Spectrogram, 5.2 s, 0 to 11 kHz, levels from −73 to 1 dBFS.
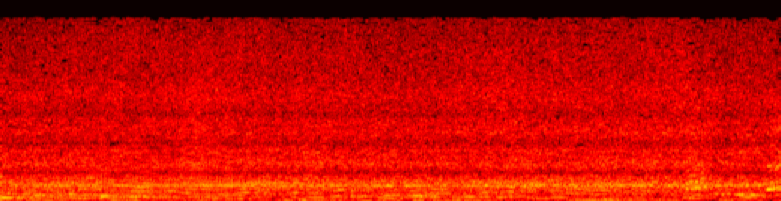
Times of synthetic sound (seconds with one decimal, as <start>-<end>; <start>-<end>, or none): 0.6-1.6

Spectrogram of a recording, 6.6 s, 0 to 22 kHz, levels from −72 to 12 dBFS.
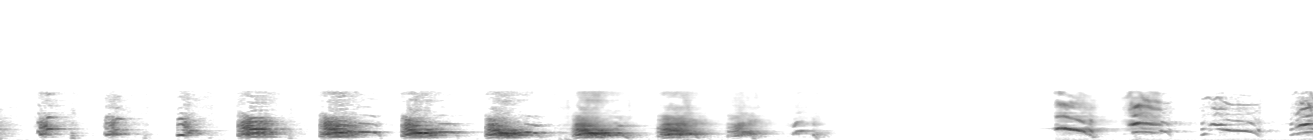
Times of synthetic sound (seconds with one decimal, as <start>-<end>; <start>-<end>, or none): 2.8-5.8

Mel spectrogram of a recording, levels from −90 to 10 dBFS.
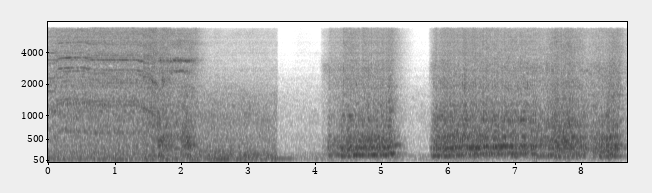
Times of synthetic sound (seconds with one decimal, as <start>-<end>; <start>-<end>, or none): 1.6-6.5

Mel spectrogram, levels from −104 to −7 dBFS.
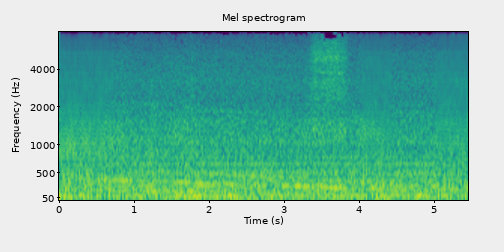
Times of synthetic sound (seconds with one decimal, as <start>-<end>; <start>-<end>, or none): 0.0-0.7; 4.0-4.4; 5.0-5.5

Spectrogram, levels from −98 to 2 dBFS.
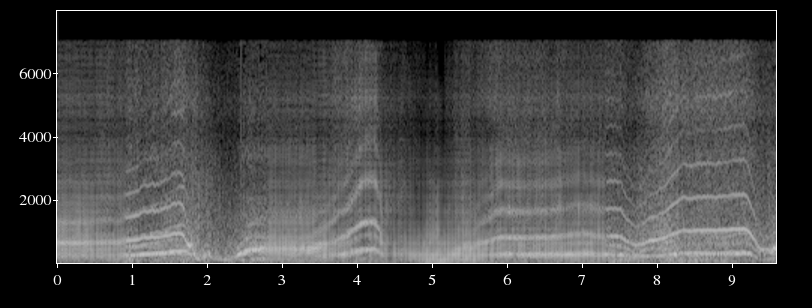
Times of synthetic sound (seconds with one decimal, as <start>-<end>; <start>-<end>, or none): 0.0-0.9; 2.8-7.3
